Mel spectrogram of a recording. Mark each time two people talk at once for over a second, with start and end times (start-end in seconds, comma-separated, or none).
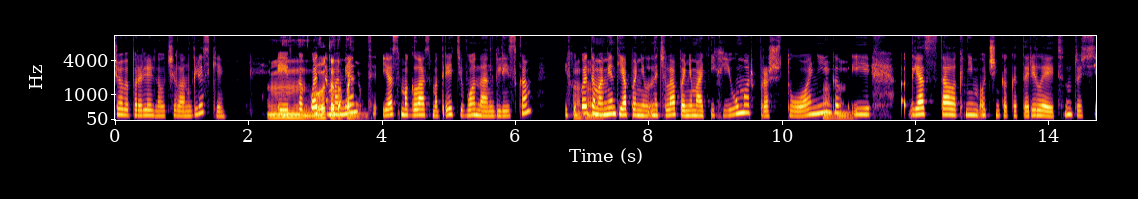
2.4-3.8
